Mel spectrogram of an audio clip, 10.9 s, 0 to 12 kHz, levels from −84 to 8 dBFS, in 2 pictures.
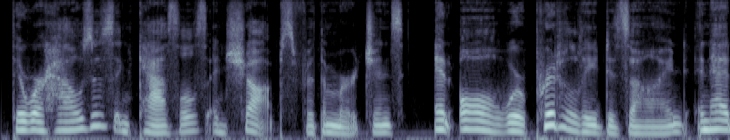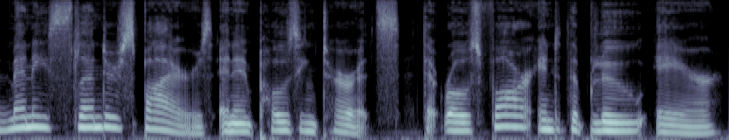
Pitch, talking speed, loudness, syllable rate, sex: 160 Hz, 165 wpm, -20 LUFS, 4.6 syllables/s, female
